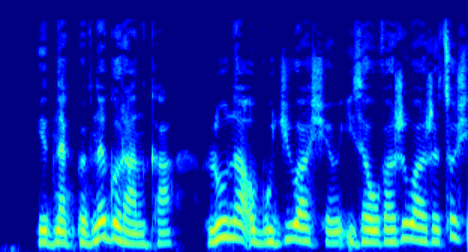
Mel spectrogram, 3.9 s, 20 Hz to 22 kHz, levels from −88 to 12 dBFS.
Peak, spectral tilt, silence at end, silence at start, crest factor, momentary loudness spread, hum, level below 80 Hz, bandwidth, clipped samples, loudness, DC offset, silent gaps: -16 dBFS; -5 dB/octave; 0 s; 0.35 s; 16 dB; 10 LU; none; -78 dBFS; 16 kHz; under 0.1%; -33 LUFS; under 0.1%; none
